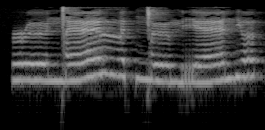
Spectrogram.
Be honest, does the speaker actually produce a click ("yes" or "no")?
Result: yes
